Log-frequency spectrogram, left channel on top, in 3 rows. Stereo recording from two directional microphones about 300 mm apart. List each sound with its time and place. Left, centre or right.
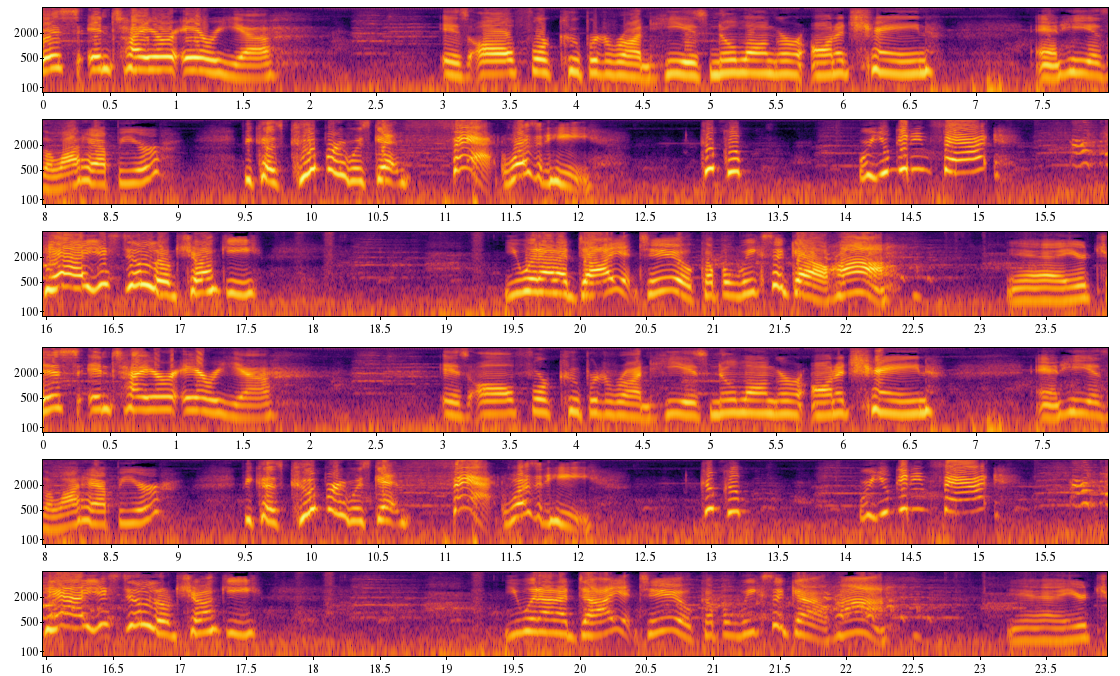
0.0 s speech: centre
3.0 s speech: centre
15.7 s cat: right
16.3 s speech: centre
19.4 s speech: centre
